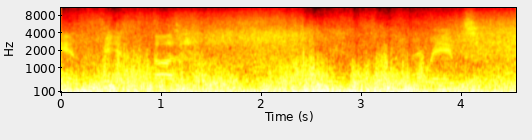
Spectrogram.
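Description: Ocean waves churned up with sand surge and wash continuously while strong wind buffets the microphone, making a loud, rough roar with no clear breaks.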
